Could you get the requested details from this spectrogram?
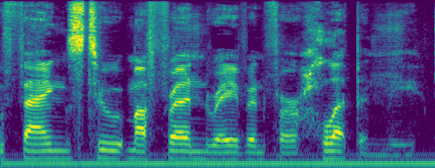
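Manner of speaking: usual speaking voice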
